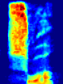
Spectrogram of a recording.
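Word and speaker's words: sois: it will become swell remember final as it's not pronounced SWA then swayin swaggy all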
